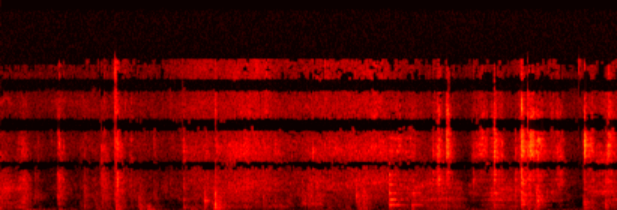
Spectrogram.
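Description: Faint, scattered knocks and scrapes of a cooking pot being tipped and emptied of a sticky chocolate cereal mixture into a plastic container.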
